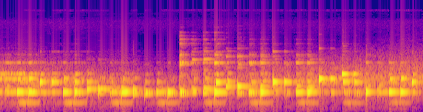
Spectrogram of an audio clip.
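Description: Electro house music in a breakdown: a synth melody of short, quickly repeated notes with no kick drum or bass under it. A brighter, higher synth layer comes in just under two seconds in.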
